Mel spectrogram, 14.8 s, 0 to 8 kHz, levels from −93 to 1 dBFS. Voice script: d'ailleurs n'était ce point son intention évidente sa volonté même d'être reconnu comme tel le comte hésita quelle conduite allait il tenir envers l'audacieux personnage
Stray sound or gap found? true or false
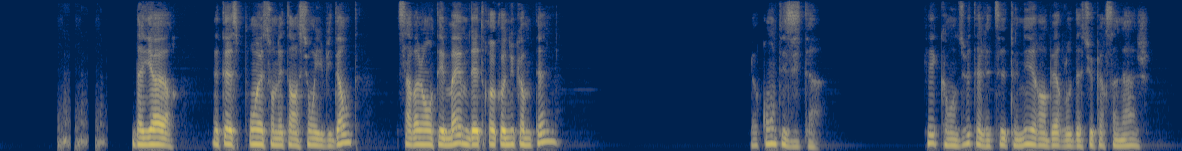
true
